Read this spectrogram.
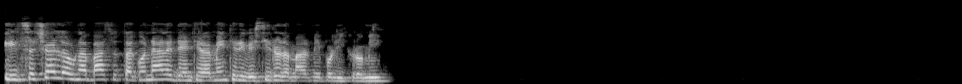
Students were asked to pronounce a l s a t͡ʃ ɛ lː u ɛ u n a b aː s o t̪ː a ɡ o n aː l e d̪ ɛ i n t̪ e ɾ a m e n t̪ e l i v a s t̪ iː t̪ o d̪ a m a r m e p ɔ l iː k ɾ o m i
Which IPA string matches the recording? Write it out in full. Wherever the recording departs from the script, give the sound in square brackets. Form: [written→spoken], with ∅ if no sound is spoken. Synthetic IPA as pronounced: [a→i] l s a t͡ʃ ɛ lː [u→o] ɛ u n a b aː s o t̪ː a ɡ o n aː l e d̪ ɛ i n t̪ e ɾ a m e n t̪ e [l→ɾ] i v [a→e] s t̪ iː t̪ o d̪ a m a r m [e→i] p [ɔ→o] l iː k ɾ o m i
